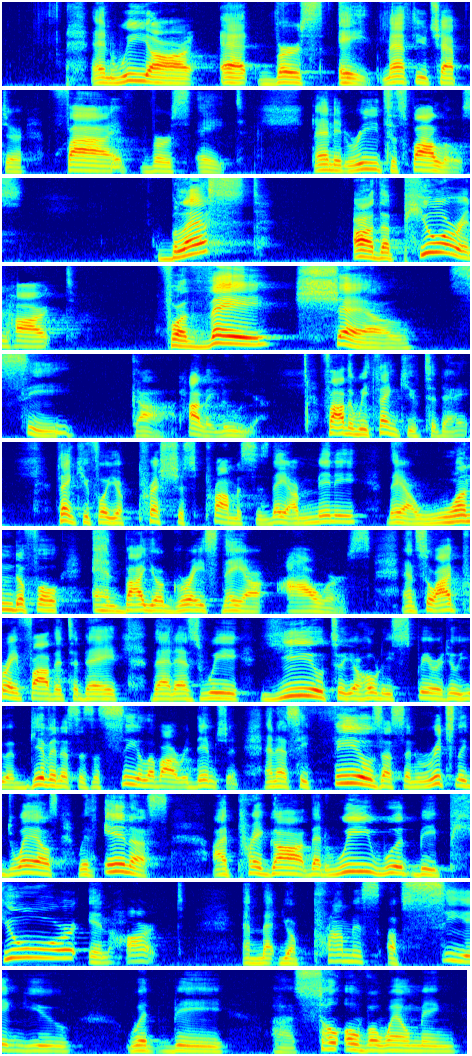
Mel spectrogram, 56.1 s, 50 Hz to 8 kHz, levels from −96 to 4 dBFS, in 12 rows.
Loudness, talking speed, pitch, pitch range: -22 LUFS, 115 wpm, 135 Hz, 120-155 Hz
